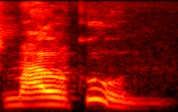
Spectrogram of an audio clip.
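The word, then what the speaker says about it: Malkoun: We even learn how to pronounce his name correctly. So it's Malkoon.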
